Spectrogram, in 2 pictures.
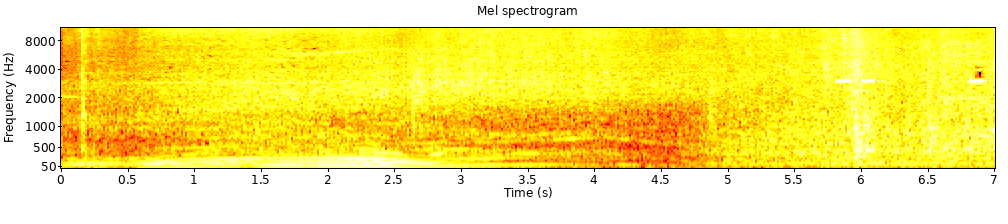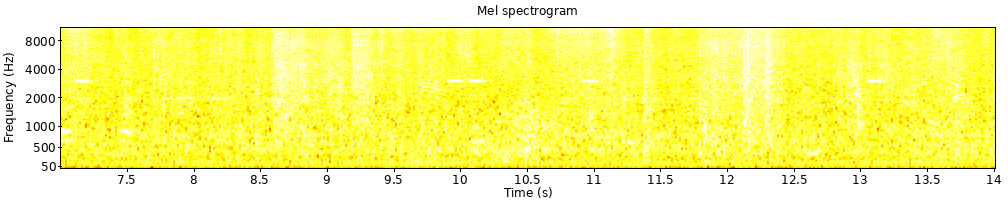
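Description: A car engine whose pitch rises and then falls over the first few seconds, then fades. After a brief lull, a steady low hum sets in, with light scuffs and several short high beeps.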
